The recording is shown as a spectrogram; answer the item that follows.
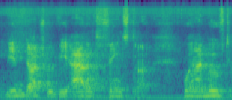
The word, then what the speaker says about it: Arend: In Dutch, it's Arend, and a lot of Russian people that address me also say it similarly as Arend. So my name in Dutch would be Arend Veenstra.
